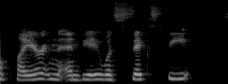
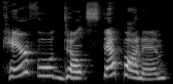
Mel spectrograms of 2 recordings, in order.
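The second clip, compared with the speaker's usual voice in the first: sideline shout; 7 semitones higher, 9 dB louder than usual. A narrator's reading. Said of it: "somebody shouted".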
